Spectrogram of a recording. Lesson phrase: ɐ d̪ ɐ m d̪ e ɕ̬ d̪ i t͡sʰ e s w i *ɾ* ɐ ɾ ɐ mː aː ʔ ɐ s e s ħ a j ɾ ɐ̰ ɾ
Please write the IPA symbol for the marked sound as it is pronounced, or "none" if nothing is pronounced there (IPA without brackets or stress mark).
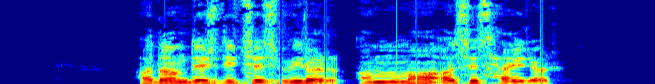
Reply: ɾ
